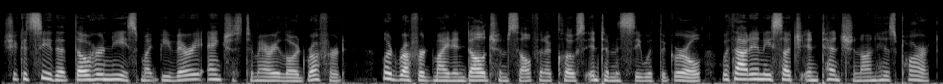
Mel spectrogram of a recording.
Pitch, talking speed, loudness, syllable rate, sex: 195 Hz, 215 wpm, -19 LUFS, 5.8 syllables/s, female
